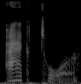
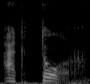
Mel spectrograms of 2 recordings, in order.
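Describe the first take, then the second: First: The stress is on the first syllable. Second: The stress is on the last syllable. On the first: "in English is actor. The emphasis is more in the first syllable" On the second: "in Spanish, the emphasis is in the last syllable"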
